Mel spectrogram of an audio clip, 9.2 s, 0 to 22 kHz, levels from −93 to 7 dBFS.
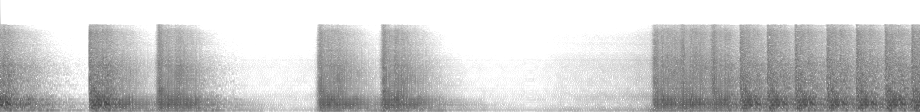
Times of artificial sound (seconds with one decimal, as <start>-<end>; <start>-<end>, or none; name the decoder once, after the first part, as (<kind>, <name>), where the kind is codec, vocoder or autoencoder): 1.2-2.0 (vocoder, WaveNeXt); 2.4-7.3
